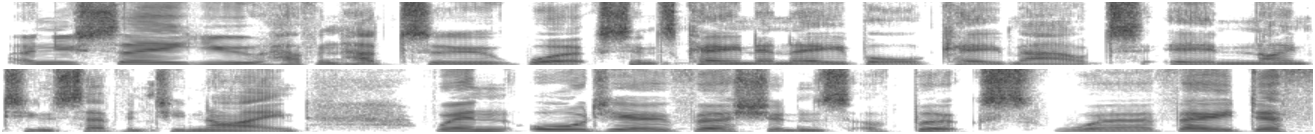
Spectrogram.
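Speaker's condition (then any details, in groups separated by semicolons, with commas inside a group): No condition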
